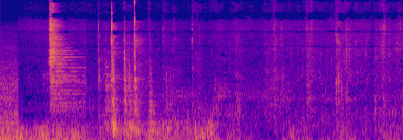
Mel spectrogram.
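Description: Cows' hooves clopping on a muddy concrete yard as the cattle walk past. A sharp clatter comes about half a second in, with a couple more knocks around a second.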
